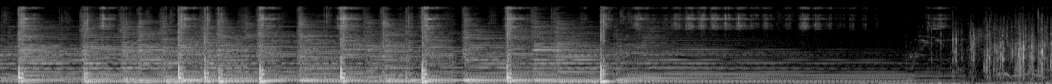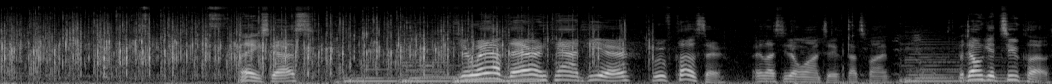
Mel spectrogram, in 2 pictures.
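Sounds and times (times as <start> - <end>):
acoustic guitars strumming: 0.0 - 9.7, 12.6 - 17.4, 19.4 - 21.0
audience clapping: 9.2 - 17.5.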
